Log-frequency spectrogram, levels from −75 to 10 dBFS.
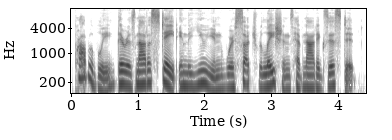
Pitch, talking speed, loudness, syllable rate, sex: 165 Hz, 205 wpm, -20 LUFS, 6.0 syllables/s, female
